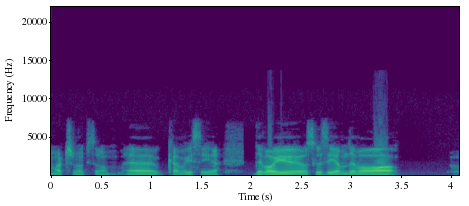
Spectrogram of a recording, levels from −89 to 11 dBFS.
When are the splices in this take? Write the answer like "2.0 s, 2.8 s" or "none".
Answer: 1.9 s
